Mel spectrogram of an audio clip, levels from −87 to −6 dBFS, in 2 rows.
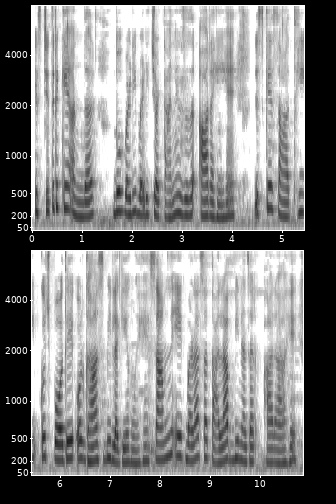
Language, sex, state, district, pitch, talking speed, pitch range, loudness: Hindi, female, Maharashtra, Dhule, 215 Hz, 190 wpm, 195-240 Hz, -28 LUFS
